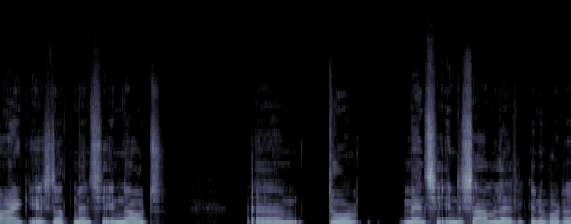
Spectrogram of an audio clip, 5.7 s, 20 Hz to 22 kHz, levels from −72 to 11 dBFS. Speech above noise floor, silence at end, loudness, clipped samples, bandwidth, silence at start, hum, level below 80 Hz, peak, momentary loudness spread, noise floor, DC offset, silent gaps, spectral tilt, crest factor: 38 dB; 0 s; -26 LUFS; under 0.1%; 17 kHz; 0 s; none; -52 dBFS; -8 dBFS; 11 LU; -64 dBFS; under 0.1%; none; -4.5 dB/octave; 18 dB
